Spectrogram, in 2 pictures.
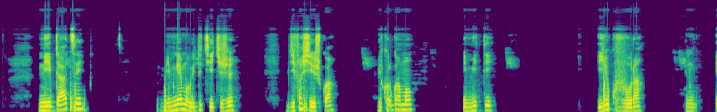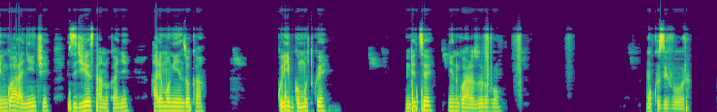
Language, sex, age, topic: Kinyarwanda, male, 18-24, health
